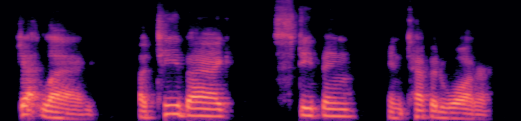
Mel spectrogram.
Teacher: Here we hear the short E in jet and tepid, and the long E in tea and steeping.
